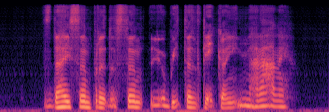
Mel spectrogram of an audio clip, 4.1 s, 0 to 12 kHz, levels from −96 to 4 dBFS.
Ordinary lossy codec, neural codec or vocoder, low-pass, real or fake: none; autoencoder, 22.05 kHz, a latent of 192 numbers a frame, VITS, trained on many speakers; 9.9 kHz; fake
